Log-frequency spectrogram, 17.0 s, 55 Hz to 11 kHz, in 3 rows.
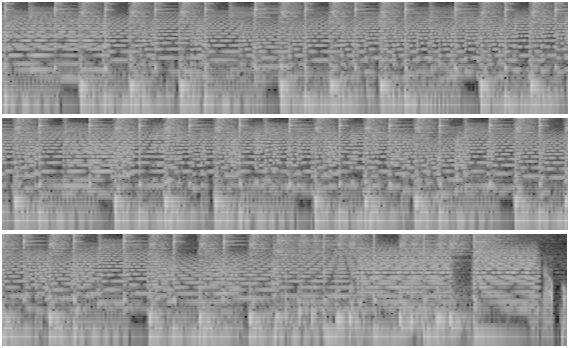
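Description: Casio MA-220 61-key electronic keyboard playing preset voice 12, a bright, rhythmic melodic line with steady repeated notes and accompaniment, loud and continuous without talk, ending with a brief fade.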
